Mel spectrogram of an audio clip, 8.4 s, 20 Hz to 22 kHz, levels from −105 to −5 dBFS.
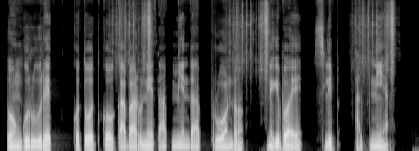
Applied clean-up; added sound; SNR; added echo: classical method spectral subtraction.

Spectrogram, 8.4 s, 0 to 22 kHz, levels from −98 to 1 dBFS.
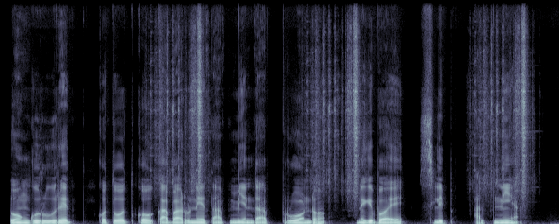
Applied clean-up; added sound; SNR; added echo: none; Cutlery, silverware; 18 dB; none.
